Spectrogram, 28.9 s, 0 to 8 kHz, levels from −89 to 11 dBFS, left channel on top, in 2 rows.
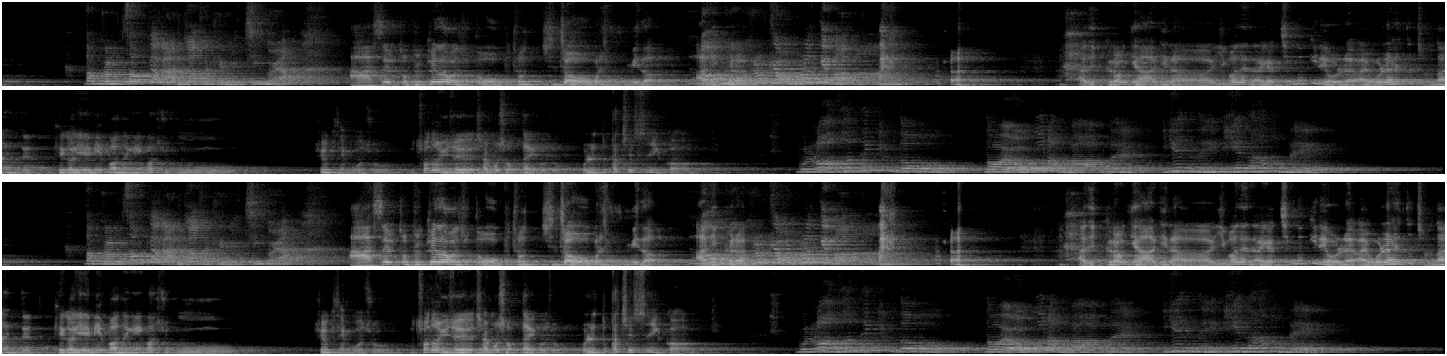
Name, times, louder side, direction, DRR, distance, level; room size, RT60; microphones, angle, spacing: voice 1, 0.8-3.2 6.9-9.0 10.6-10.8 22.4-23.9 24.3-27.6, equal, 5° left, -2 dB, 1.1 m, -35 dB
voice 2, 3.5-7.5 8.8-8.9 9.3-9.7 10.6-16.8 17.6-21.4, right 2 dB, 25° right, 12 dB, 0.4 m, -31 dB
10.0 x 5.3 x 6.6 m, 2.2 s
head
